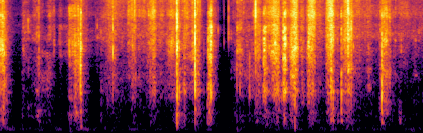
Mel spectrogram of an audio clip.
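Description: A cardboard box of disposable nitrile gloves being handled and a blue nitrile glove pulled out of it: a run of short crinkling, scratchy rustles, busiest in the second half.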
